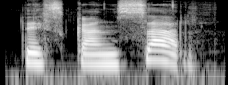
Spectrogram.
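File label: "ds-can-sar", Spanish, female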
